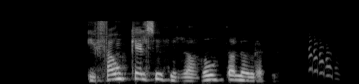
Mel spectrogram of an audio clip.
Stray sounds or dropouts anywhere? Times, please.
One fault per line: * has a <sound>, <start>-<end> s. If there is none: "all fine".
* has a chirp, 3.1-3.4 s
